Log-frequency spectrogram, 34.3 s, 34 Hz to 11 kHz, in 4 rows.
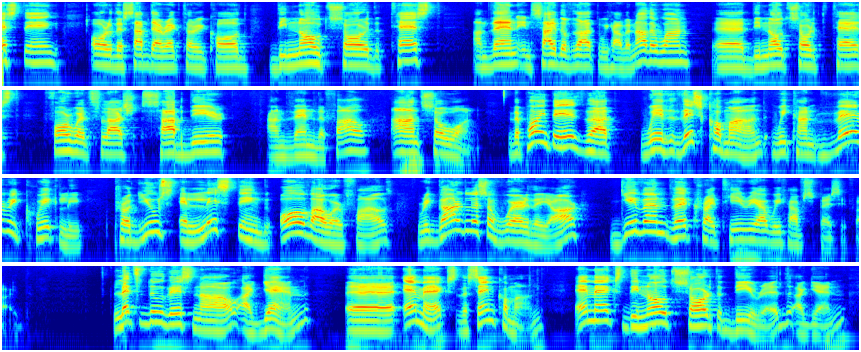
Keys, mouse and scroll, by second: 29.8 alt+x, 31.0 alt+p, 33.4 Return.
